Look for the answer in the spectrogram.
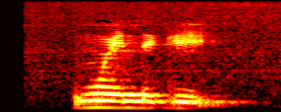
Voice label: "wẽnege", Moore

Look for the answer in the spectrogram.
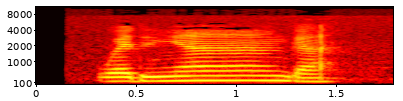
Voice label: "wed-yãanga", moore

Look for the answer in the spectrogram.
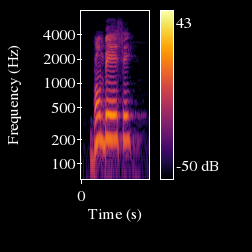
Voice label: "bõn-beese", moore

